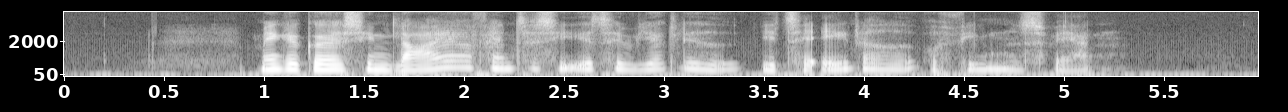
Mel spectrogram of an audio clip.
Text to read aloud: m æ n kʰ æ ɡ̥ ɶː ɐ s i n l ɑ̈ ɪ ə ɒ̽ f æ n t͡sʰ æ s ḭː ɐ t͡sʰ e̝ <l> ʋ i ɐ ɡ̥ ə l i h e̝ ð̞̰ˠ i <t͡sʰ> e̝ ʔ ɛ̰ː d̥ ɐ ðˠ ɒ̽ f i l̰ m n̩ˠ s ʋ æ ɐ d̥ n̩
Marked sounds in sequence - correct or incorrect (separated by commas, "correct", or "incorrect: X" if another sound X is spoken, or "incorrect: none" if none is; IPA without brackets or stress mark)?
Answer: correct, correct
